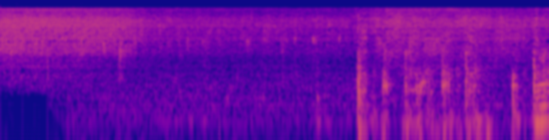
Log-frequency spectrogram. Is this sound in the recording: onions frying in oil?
yes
